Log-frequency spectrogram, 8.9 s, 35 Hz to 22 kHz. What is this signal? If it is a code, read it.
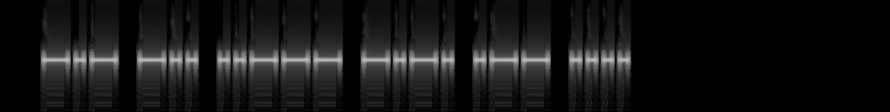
Morse code, heard as a keyed tone, about 15 wpm, 700 Hz. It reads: KD2CWH
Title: USA Call Signs - 6 Characters - Repeated 3x - 15wpm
